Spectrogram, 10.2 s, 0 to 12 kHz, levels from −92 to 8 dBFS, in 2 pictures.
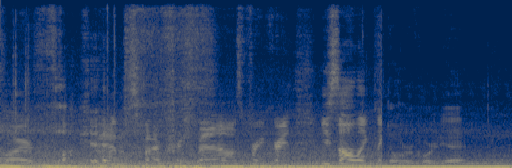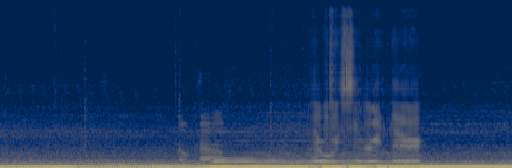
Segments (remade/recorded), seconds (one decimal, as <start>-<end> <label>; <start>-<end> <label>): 0.0-8.2 recorded; 8.2-9.3 remade; 9.3-10.2 recorded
